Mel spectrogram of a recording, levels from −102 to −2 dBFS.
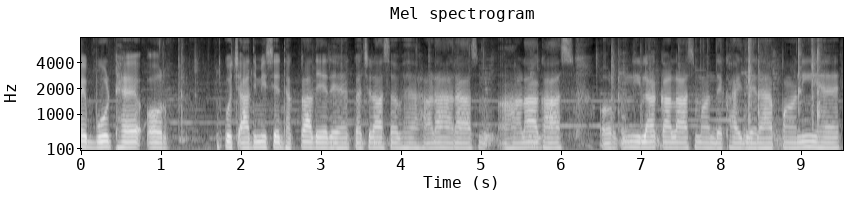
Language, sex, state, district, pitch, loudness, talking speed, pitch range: Hindi, male, Bihar, Saharsa, 135 Hz, -20 LUFS, 175 wpm, 130-140 Hz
